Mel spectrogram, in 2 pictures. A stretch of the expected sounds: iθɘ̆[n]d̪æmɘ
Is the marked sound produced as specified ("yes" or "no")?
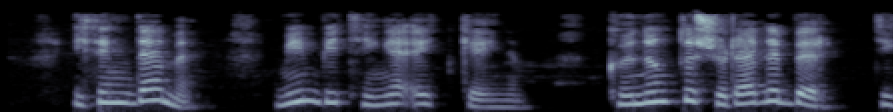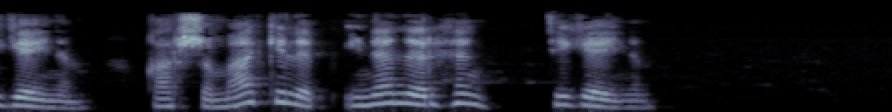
no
